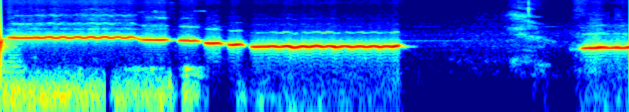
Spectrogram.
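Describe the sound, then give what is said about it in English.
Someone whistles a tune loudly, holding long wavering notes that step downward, then pauses for about two seconds before starting another note. “Is my whistle, copyrighting.”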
